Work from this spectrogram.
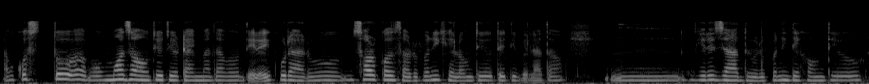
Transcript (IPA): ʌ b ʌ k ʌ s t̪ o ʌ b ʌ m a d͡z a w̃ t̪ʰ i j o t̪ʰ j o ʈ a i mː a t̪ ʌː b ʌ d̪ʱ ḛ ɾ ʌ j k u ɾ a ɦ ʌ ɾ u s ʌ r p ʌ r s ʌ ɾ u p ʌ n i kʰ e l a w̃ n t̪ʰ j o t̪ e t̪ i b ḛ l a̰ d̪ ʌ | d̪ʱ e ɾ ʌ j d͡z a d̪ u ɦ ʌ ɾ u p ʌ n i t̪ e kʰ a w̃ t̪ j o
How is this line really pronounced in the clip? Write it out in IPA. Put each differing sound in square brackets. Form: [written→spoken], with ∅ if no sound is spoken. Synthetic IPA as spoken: ʌ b ʌ k ʌ s t̪ o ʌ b ʌ m [a→ʌ] d͡z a w̃ t̪ʰ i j o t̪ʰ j o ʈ a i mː a t̪ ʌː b ʌ d̪ʱ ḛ ɾ ʌ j k u ɾ a ɦ ʌ ɾ u s ʌ r [p→k] ʌ [r→l] s ʌ ɾ u p ʌ n i kʰ e l a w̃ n t̪ʰ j o t̪ e t̪ i b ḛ l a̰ [d̪→t̪] ʌ | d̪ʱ e ɾ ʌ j d͡z a d̪ u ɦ ʌ ɾ u p ʌ n i [t̪→d̪] e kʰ a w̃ [t̪→t̪ʰ] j o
